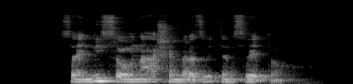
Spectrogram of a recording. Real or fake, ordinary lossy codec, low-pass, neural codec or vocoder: real; none; none; none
